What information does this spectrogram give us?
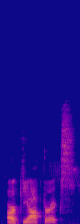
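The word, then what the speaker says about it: Archaeopteryx: I can never ar No, archaeopterics. Archaeopterics is how you say that.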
